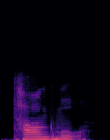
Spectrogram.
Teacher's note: Tangmu is said with a high level tone on A and a mid rising tone on U.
